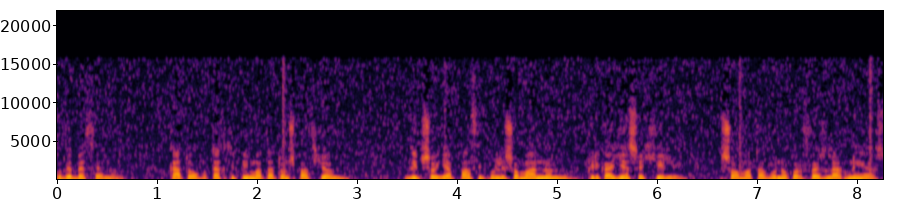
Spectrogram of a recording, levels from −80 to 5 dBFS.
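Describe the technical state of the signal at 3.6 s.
At 3.6 s the signal shows overdone noise removal, present across the whole clip rather than at that moment alone. A noise reduction stage was pushed too hard: any frequency band sitting close to its noise estimate gets pulled far down or switched off, and the softer components of the speech fall below that line too. The background collapses to near silence scattered with twinkling specks.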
